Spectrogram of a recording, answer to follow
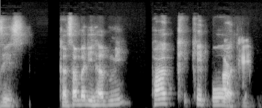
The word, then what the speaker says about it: parquet: How do we pronounce this? Can somebody help me? Packet or what? Parquet.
